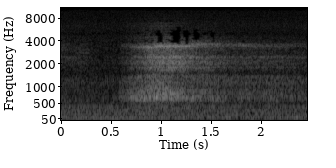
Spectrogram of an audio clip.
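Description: A woman's audible breath out, about a second long, starting about half a second in, while she holds a deep side-lying stretch arched over a ball.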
